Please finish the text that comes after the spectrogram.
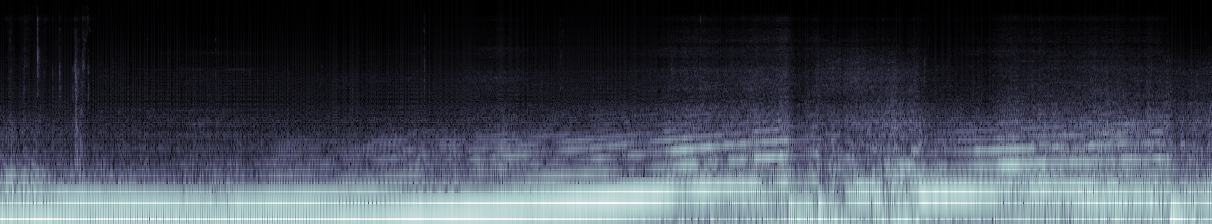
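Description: Boosted Subaru BRZ engine revs sharply during a heel-toe downshift, loud and close with rising and falling harmonic sweeps, a quick blip near the middle, and sustained rumbling acceleration throughout.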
